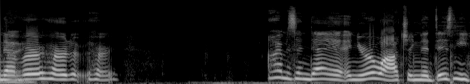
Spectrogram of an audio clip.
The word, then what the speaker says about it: Zendaya: Please don't tell me you actually pronounce it Daya. – So I said it right. – No. – No, you don't. It's Zendaya.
